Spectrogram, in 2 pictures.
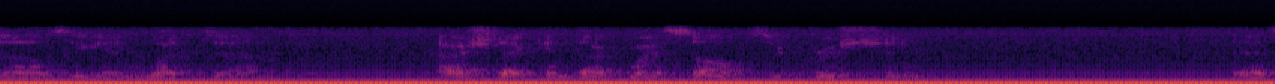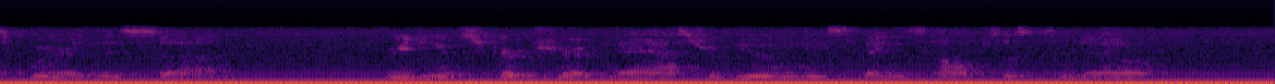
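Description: Loud, steady electrical mains hum with a stack of even overtones, running without change under faint, indistinct speech.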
